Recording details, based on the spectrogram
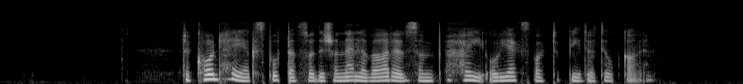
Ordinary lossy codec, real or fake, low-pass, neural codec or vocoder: none; fake; none; codec, 16 kHz, 1.1 kbps, Voila-Tokenizer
